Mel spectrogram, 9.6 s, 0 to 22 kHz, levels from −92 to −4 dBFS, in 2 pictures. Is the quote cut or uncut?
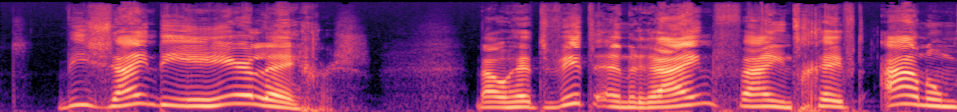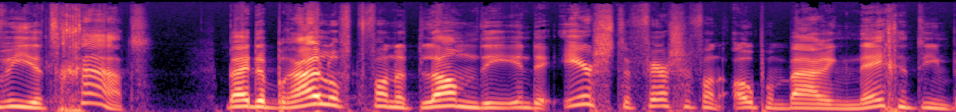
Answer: cut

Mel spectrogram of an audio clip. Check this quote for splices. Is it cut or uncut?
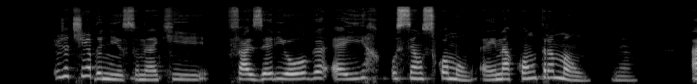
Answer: cut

